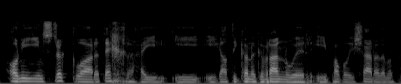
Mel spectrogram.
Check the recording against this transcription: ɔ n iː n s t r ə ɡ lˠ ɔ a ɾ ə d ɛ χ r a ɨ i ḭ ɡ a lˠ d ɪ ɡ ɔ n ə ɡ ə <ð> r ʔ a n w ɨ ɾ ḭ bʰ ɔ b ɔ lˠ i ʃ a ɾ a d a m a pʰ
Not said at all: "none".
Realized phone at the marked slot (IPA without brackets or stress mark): v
